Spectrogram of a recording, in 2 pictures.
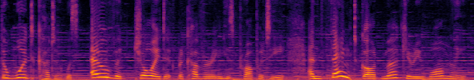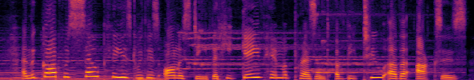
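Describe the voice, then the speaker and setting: Woman, storybook narrator, fairly high voice, clear background music, slow and even reading. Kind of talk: scripted children's story narration.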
